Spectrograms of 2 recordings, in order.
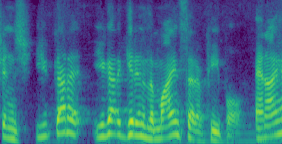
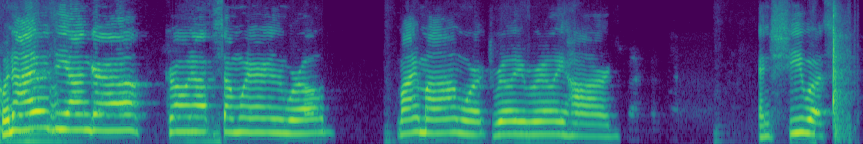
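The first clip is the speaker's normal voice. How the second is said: put-on valley girl voice, higher; 6 semitones higher than usual. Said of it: "Valley Girl".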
